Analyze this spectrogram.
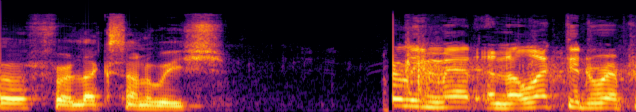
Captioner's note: some Applause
